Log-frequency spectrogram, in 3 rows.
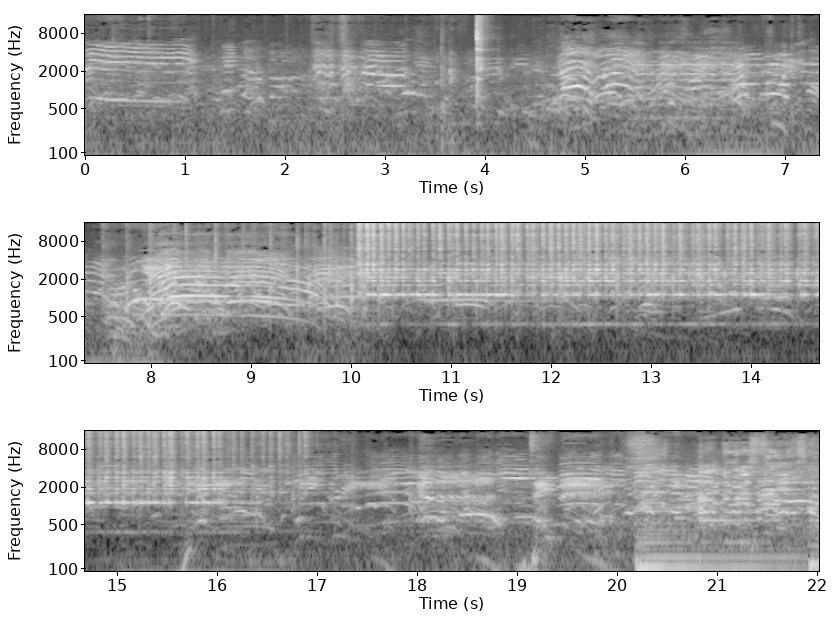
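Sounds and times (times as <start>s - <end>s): children shouting and cheering: 0.0s - 3.5s, 13.6s - 22.0s.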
